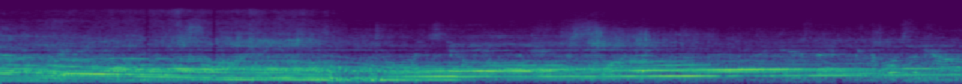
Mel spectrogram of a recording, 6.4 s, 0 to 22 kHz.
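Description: A Ford Mustang V8 Supercar thunders past at The Bend, its loud V8 howl sweeping down in pitch as it passes close, with the roar sustained throughout and a commentator talking over it.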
